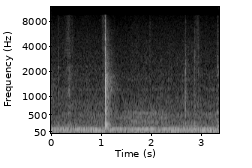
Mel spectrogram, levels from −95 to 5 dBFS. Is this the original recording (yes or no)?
yes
